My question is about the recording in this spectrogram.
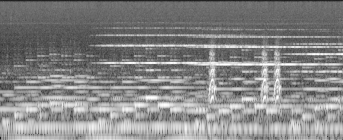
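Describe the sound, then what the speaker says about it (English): The sacred dog in the Secret of Evermore video game gives a few short yips and barks over a steady, droning game music track, with one bark followed by a quick pair a second later. "You're the sacred dog."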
